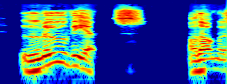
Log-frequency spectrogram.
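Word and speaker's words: Luwians: what they are called what yeah they're called luvians although i'm gonna spell it this way l u w i i-a-n-s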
